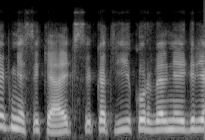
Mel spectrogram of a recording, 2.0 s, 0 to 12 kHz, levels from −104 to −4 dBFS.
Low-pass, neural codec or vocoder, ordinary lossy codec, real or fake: 7.2 kHz; codec, 16 kHz, 4.8 kbps, FACodec; Opus, 24 kbps; fake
